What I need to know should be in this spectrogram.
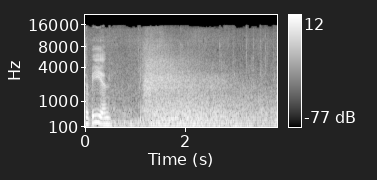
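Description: Thunder cracks and rumbles nearby.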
